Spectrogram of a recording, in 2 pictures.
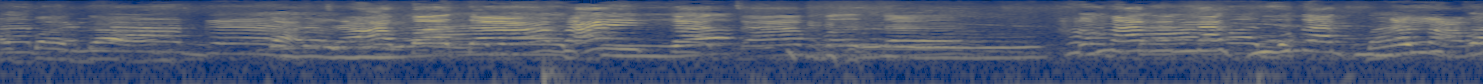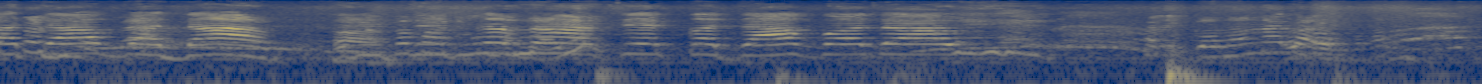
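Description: High-pitched young children's voices chattering and calling out almost without a break, with a short low thump near the end.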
